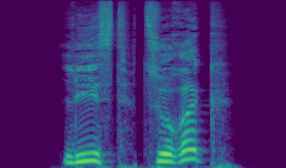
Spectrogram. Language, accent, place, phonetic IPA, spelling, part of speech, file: German, Germany, Berlin, [ˌliːst t͡suˈʁʏk], ließt zurück, verb, De-ließt zurück.ogg
- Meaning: second-person singular/plural preterite of zurücklassen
